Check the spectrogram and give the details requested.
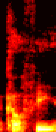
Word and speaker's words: Ko-fi: I've also set up a Ko-fi account. That's how you pronounce it.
